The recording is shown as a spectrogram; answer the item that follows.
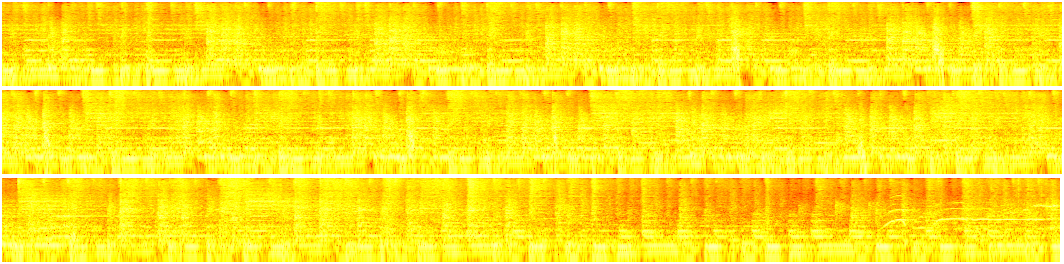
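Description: Live jazz trio of drum kit, electric bass guitar and keyboard playing a jam, with busy drumming over a steady bass line.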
